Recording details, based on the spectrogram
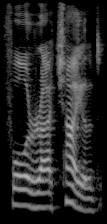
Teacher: Tumeunganisha r na a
